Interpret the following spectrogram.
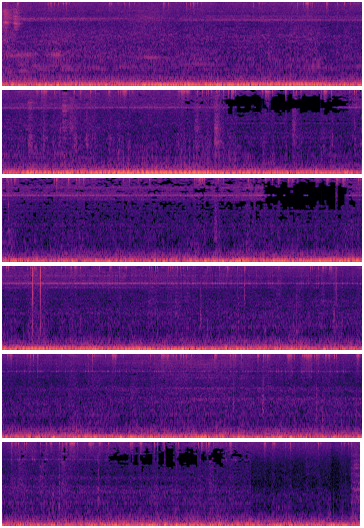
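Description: Experimental electronic drone from modular and physical-modelling synthesis: a loud, steady low rumble with a faint high whine above it that drops out briefly twice, and a few sharp clicks.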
